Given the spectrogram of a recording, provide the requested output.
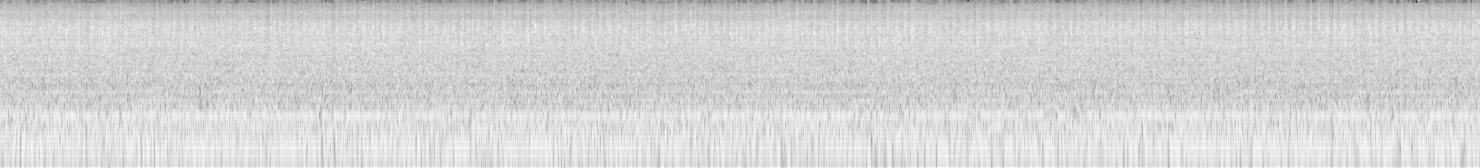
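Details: Several small engines (mowers and yard equipment) idling together after winter storage, unused since December with fuel stabilizer added: an even, low drumming rumble with no misses or knocks. Normal idle.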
